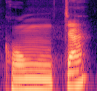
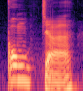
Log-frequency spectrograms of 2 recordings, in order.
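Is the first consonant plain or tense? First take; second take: plain; tense. First: The first consonant is plain. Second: The first consonant is tense. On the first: The speaker calls it right. "the first 공 is not a 상기역, so it's just 공짜" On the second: The speaker calls it wrong. "I think I made the mistake in the opening as well"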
